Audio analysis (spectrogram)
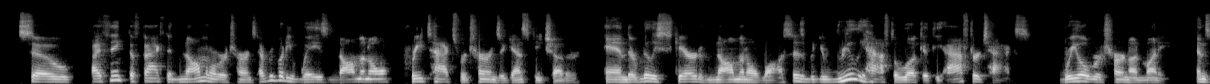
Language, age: English, 30-49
